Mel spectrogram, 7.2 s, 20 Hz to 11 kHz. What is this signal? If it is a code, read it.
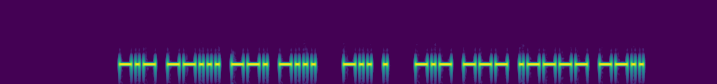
Morse code, heard as a keyed tone, about 31 wpm, 700 Hz. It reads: K7GB DE KO1Z
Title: USA Callsign DE Callsign - 4 Characters - 30wpm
